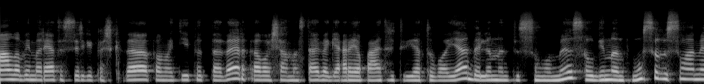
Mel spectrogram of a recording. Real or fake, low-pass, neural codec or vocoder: fake; 14.4 kHz; autoencoder, 48 kHz, 32 numbers a frame, DAC-VAE, trained on Japanese speech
